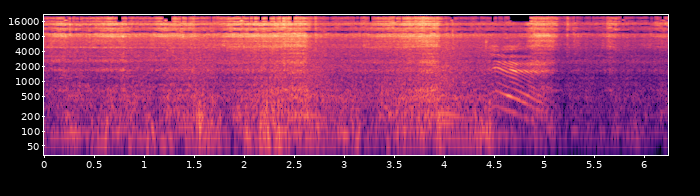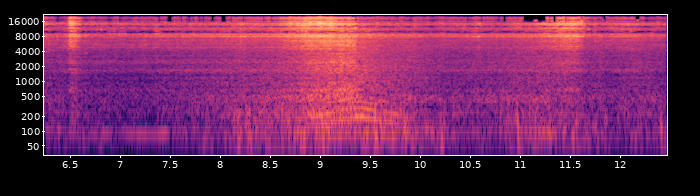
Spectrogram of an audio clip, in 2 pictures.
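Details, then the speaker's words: 1949 Studebaker Champion six, primed and started on old stale fuel: cranks evenly now, but the idle is uneven and lumpy, surging and sagging; it runs rough on the old fuel. "You can definitely tell it's cranking evenly now. So, that is a big improvement. Listen to that. Yeah, it's really grumpy on that fuel."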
